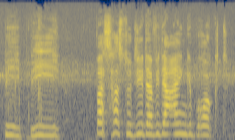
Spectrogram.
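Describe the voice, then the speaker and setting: A woman's voice: high voice, steady tone, moderate pace, bright, forceful tone, a little hiss or hum. A woman playing a protective, stern witch mother in a children's audio drama. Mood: scolding.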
